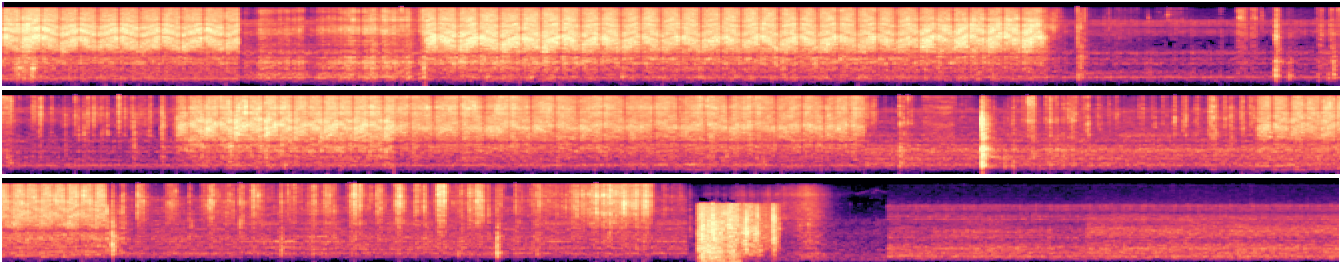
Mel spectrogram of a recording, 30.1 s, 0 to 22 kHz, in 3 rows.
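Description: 120-grit sandpaper rubbed by hand over the flat of a steel deba knife blade, taking off rust: fast back-and-forth scraping strokes in runs of a few seconds with pauses between. A short, louder sound comes about 25 seconds in.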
